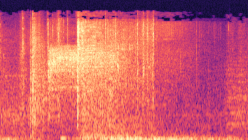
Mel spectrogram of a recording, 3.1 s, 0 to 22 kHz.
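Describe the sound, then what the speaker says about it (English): In Fallout 4, a sniper rifle fires a single heavy, booming shot with a sharp crack, followed by a mechanical metallic clack and a low rumbling tail that fades out. "let's try the sniper rifle"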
